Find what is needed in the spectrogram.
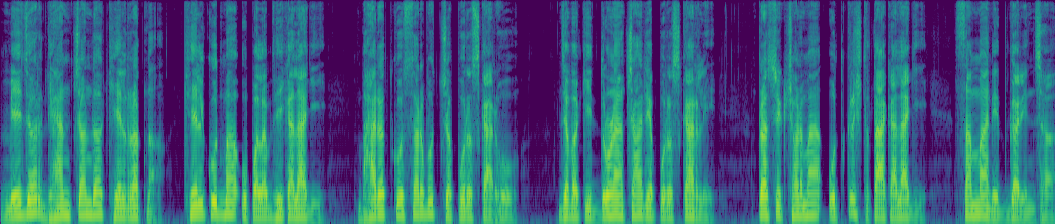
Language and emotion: Nepali, neutral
